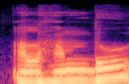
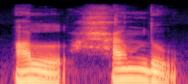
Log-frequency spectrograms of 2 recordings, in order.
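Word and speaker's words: الحمد: আল হামদু আলহামদু নয় হামদু এখানে বড় হা রয়েছে গলার ভেতর থেকে উচ্চারণ হবে আল হামদু লিল্লাহি লিল্লাহি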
